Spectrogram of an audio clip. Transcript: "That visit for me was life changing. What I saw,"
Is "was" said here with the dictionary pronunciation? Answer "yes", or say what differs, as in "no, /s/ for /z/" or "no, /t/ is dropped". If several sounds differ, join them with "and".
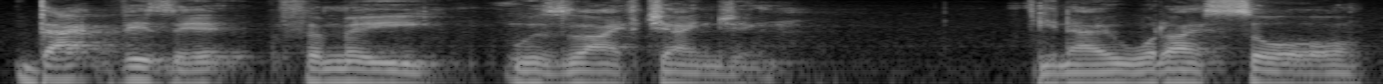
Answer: yes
